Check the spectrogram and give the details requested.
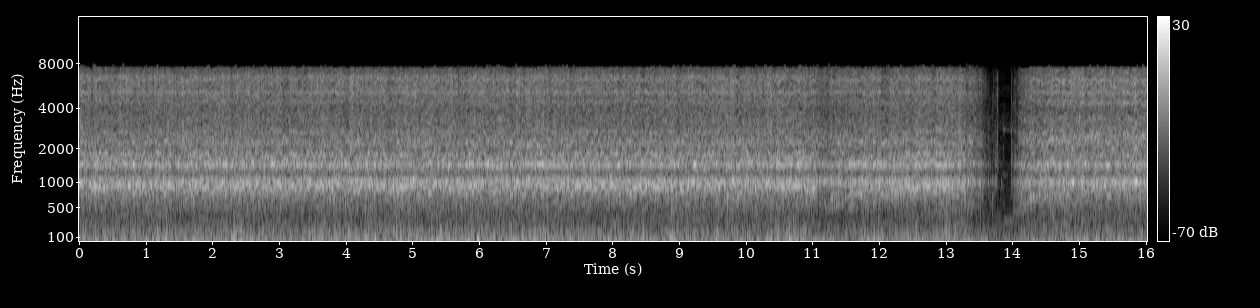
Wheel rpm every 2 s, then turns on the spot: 210, 210, 210, 210, 210, 190, 150, 160.
none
